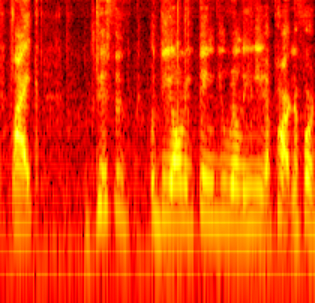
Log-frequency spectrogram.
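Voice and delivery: ordinary talk, nothing marked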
